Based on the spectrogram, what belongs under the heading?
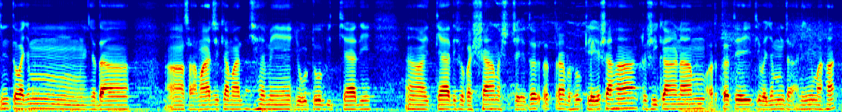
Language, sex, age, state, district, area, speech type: Sanskrit, male, 18-30, Karnataka, Gulbarga, urban, spontaneous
